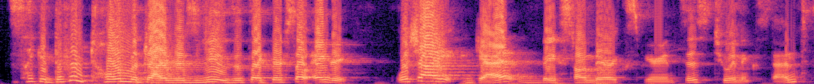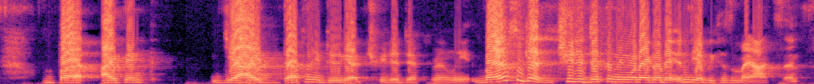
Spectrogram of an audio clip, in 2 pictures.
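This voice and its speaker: A woman's voice: medium pitch, expressive, fast, poor audio. A young woman from Canada with a Canadian accent, a podcast guest talking casually, filling her speech with many "like"s and laughing often. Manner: chatty, filler-heavy with many likes, laughs often.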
